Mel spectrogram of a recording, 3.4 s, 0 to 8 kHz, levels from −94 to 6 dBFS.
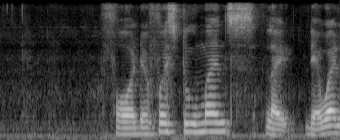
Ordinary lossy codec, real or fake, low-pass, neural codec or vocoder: none; fake; 7.2 kHz; codec, 16 kHz, 4.8 kbps, FACodec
